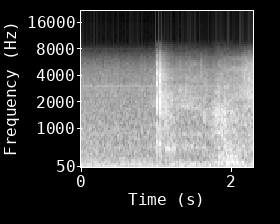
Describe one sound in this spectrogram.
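A small object clicks down onto a wooden table.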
